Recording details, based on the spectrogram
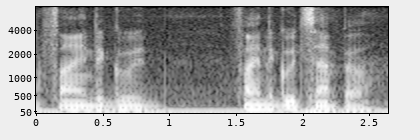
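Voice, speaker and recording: A man's voice with audible room echo. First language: not English. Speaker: music production tutor. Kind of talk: tutorial. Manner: halting, many fillers.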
